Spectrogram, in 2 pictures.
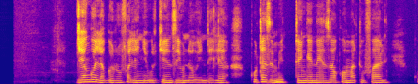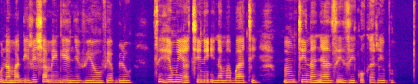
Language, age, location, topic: Swahili, 36-49, Nairobi, finance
